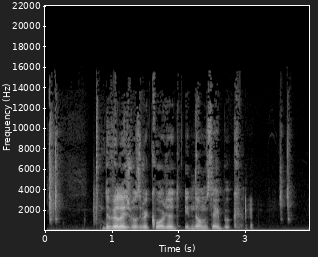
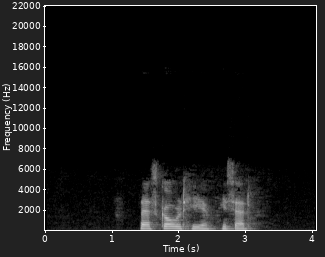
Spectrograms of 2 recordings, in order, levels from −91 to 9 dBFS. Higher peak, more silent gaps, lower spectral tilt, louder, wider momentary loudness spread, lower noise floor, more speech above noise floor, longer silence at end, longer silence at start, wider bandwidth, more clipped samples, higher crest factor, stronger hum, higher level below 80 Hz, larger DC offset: first, -2 dBFS vs -6 dBFS; neither; second, -3.5 dB/octave vs -6.5 dB/octave; about the same, -23 LUFS vs -24 LUFS; first, 19 LU vs 7 LU; second, -52 dBFS vs -73 dBFS; second, 29 dB vs 50 dB; second, 0.3 s vs 0.95 s; second, 0.05 s vs 1.45 s; first, 16 kHz vs 7 kHz; neither; about the same, 24 dB vs 22 dB; neither; first, -52 dBFS vs -68 dBFS; neither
